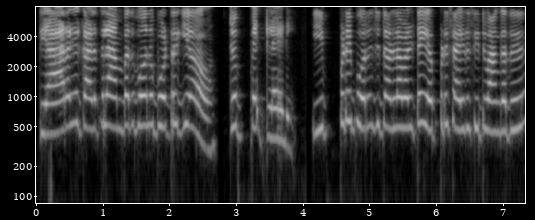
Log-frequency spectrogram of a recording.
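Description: Woman w/ kanyakumari tamil doing cartoon village ladies, squeaky high and bright, bickering. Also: fairly even intonation, slight background noise. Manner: quarrelsome, rapid banter in high cartoon voices. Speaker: cartoon voice artist. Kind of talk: voicing all cartoon characters.

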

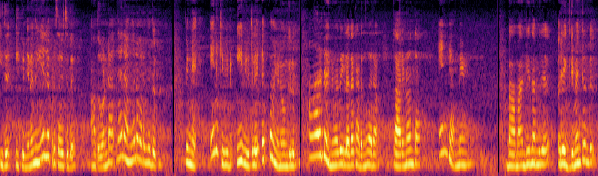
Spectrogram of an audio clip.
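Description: A woman's voice: mid-range voice, lively intonation, a little fast, dark tone, a little hiss or hum, close to an everyday voice. A woman voicing a sly, manipulative young woman who talks in a coaxing, wheedling way.

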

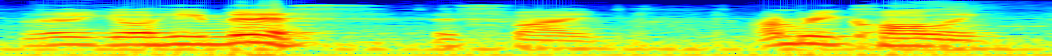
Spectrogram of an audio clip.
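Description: A man's voice: high-pitched, moderate pace, fairly bright tone, slight background noise, rough recording. A young man with a sore throat giving casual commentary as he plays a video game.

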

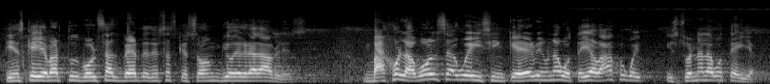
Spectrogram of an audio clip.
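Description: A man's voice: sits high, fairly even intonation, fairly quick, darkish tone, in a large hall. A man hosting a podcast, telling a personal story in slangy, casual speech. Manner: slangy, drops "güey" constantly, acts out voices. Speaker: podcast host.

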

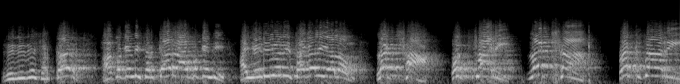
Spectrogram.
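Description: High-voiced pushy auctioneer yelling bids, echoey old film track. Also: male voice, normal speed, a little hiss or hum. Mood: hawking. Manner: calls out bids, urges buyers on, laughs. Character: loud male slave-market auctioneer, pushy, flattering. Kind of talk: 1950s film dialogue.

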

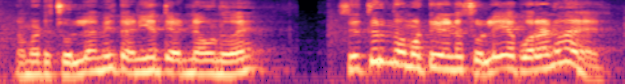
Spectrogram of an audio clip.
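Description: A man's voice: sits high, animated, rapid-fire, darkish tone, faint music behind. A man voicing a stern police officer who asks curt questions in a cartoon drama. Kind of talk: Tamil cartoon voice acting.

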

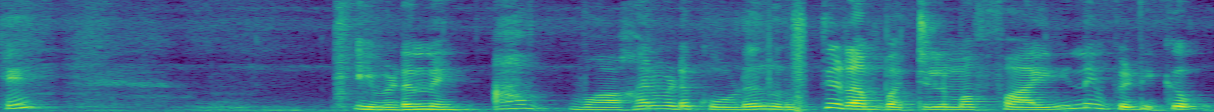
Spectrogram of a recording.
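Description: A woman with a Malappuram Malayalam accent voicing a practical, caring adult son, speaking briskly in a slightly lowered voice. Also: a little mellow, slight background noise, natural voice. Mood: urging.

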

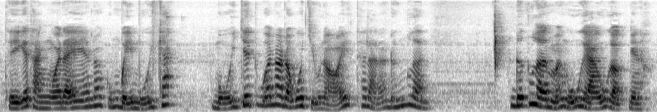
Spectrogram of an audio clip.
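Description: A woman telling a comic story in a lively, chatty way full of exclamations. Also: medium pitch, fast.

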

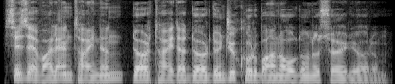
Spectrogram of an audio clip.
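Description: A grief-stricken young lover hurls his accusations with rising, urgent force, as a male audiobook narrator puts him on. His voice sits higher and louder than the narration, pressing every phrase in a dry, close recording. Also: normal speed, no echo, close to an everyday voice. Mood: impassioned. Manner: impassioned, declaiming accusations.

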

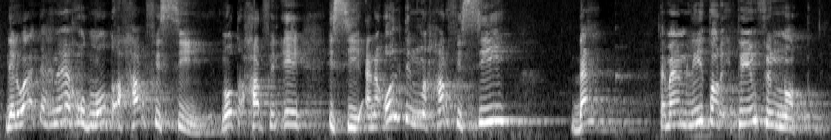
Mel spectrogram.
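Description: High-voiced Egyptian man teaching English. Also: expressive, reverberant. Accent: Egyptian Arabic. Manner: repeats questions and has the viewer answer back; slows right down to spell words out. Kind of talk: classroom-style pronunciation lesson.

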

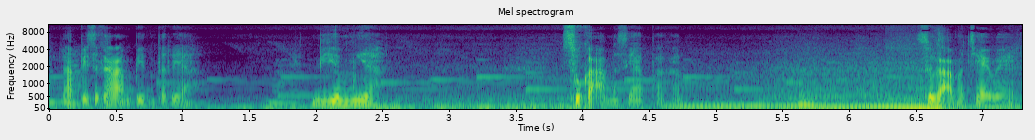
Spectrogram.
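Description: A woman's voice: low voice, lively intonation, unhurried, vocal fry, long pauses. A woman caretaker, coaxing and scolding in a firm, repetitive, motherly way. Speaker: caretaker at a shelter. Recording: background music over speech.

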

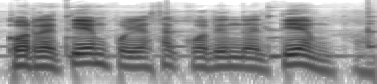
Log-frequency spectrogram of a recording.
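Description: A man's voice: medium pitch, a little fast, dull audio, faint music behind. A man, a priest, running a Bible quiz for his viewers, asking each question, repeating it, and speaking to them directly.

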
